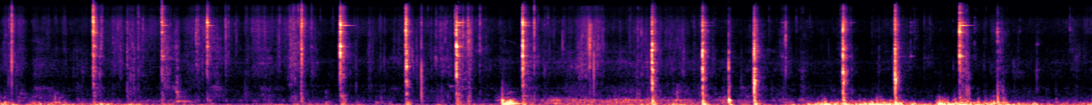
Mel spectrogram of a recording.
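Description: Hatchet chopping at wood: a long series of sharp, separate strikes, roughly one every half second to a second, with a low rumble in between.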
